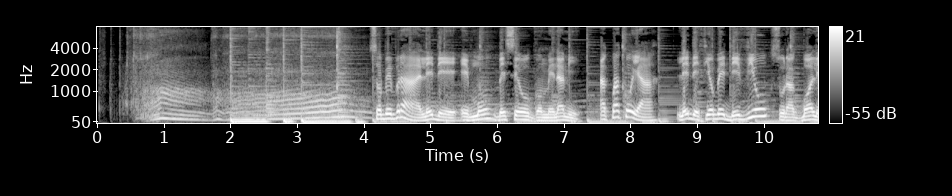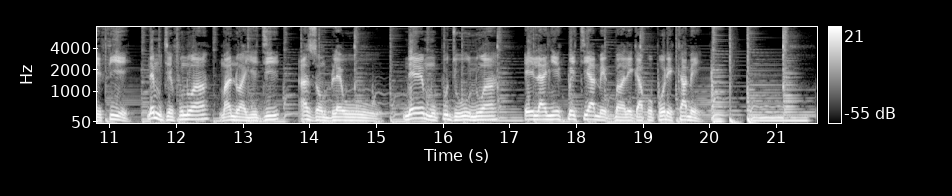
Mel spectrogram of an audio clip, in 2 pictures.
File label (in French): PRESENCE D'ENFANTS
